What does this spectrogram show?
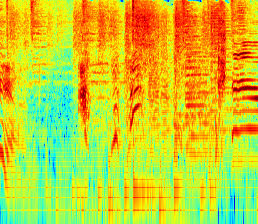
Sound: laughs

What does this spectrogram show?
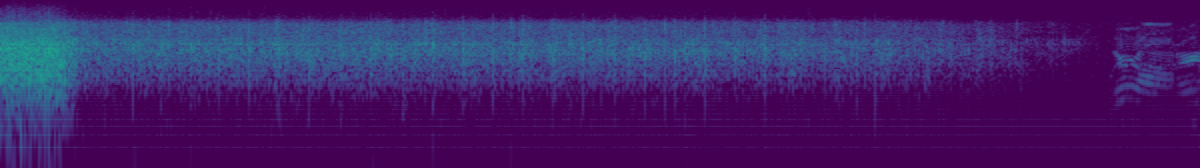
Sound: applause

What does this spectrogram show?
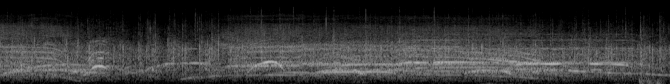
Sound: cheers and applause

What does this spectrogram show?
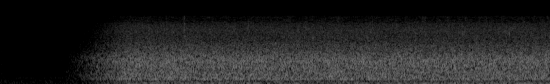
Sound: soothing water falling

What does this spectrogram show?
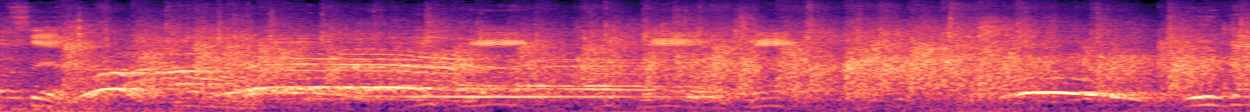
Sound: cheering & Clapping

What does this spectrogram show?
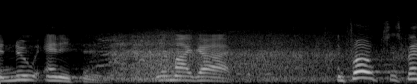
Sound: laughter

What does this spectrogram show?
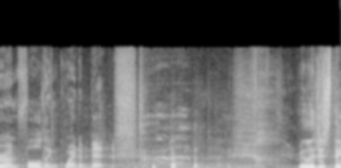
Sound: laughs

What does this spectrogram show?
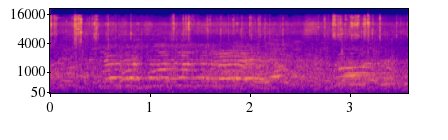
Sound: hollering

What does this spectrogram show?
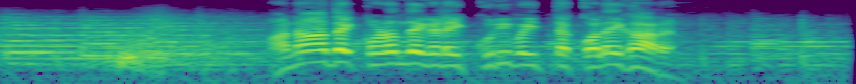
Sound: TV news

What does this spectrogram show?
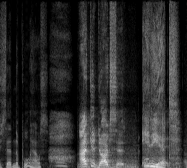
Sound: gasp

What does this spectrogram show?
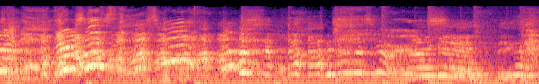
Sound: laughter

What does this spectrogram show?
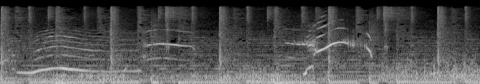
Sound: yelling

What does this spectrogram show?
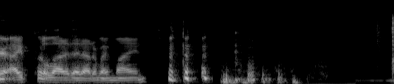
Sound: laughs

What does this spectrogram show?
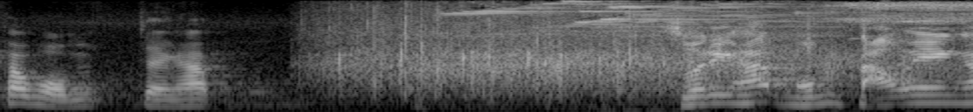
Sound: applause

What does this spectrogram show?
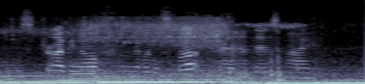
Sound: none

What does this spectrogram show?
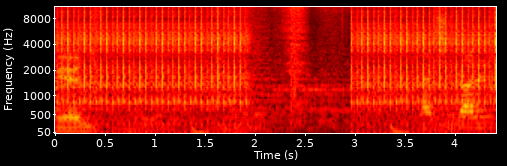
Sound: machine clicking

